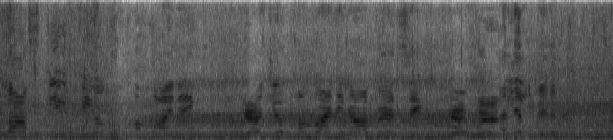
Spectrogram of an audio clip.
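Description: Wind buffeting the microphone in uneven gusts, with a steady low hum running beneath it.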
